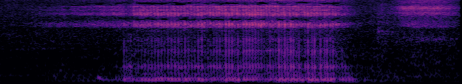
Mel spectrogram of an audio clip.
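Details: Sleeping English Bulldog with a single loud, rattling inspiratory snore and a vibrating, fluttery buzz lasting about a second; snoring.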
